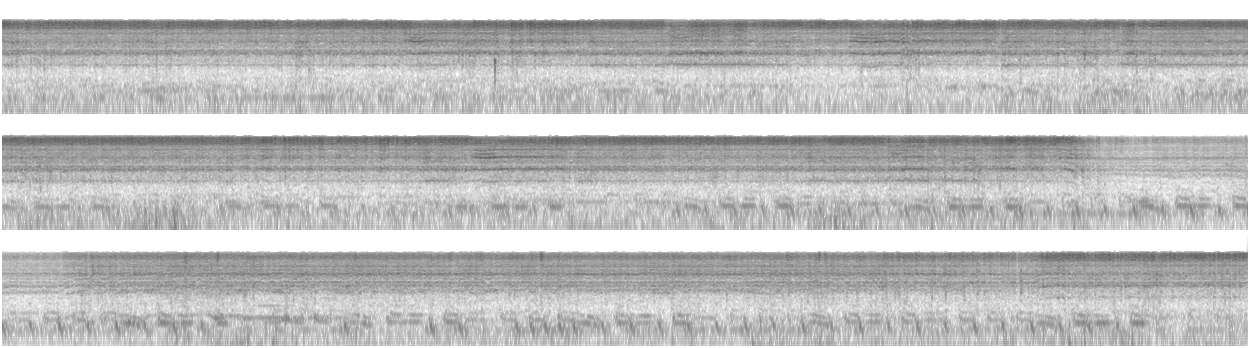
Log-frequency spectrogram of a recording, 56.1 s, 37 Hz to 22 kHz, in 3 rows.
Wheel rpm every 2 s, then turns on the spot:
160, 160, 160, 160, 160, 160, 160, 160, 160, 160, 160, 160, 160, 160, 160, 160, 160, 120, 70, 100, 110, 120, 110, 110, 110, 110, 140, 160.
none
